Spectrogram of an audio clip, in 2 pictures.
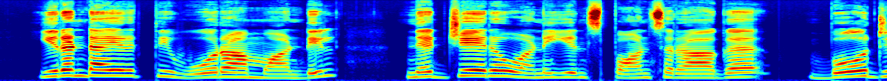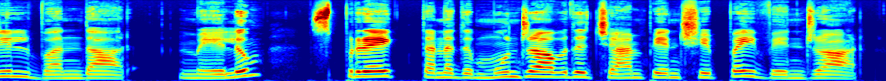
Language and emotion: Tamil, neutral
